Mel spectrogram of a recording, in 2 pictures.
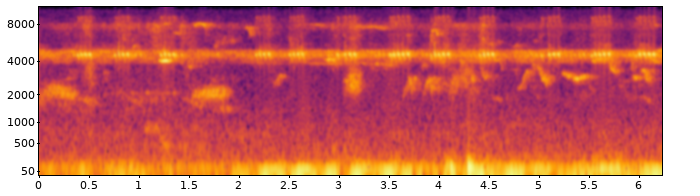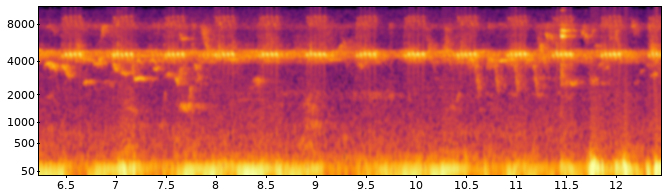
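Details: At night beside a sunflower field, crickets give an even, high-pitched pulsed chirp, roughly three pulses a second, throughout; faint short chirps from other callers and a low rumbling hum sit in the background.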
